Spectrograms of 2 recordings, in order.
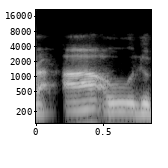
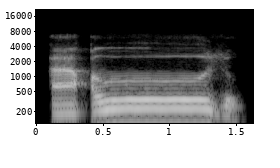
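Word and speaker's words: أعوذ: اور اعوذ بھی نہیں کہنا، یعنی کی آواز بھی لمبی نہیں کرنی، اعوذ. تو یہ ہے اس کا صحیح تلفظ.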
